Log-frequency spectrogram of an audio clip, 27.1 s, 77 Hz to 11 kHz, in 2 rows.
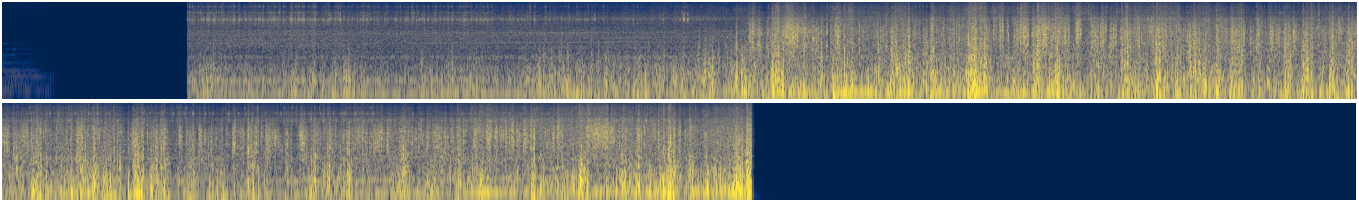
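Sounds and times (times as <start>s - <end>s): motorcycle engine drone: 1.9s - 21.1s
wind rushing over microphone: 1.9s - 21.1s.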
